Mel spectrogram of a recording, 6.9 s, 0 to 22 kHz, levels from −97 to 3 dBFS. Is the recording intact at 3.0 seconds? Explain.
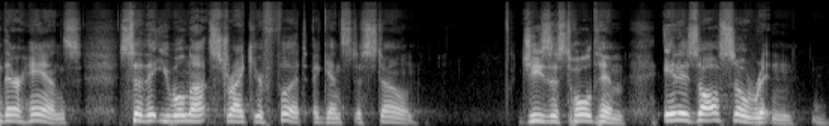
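Yes, at 3.0 seconds the speech plays through intact, with no dropout, click, glitch or other fault to be heard at that point.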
